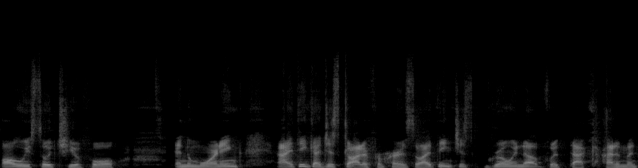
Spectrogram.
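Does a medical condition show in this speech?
Yes: cleft lip and palate; cleft made eating, talking and singing hard while growing up.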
